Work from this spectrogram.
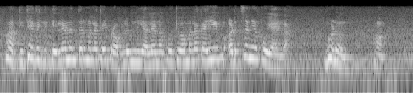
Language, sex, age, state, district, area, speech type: Marathi, female, 60+, Maharashtra, Wardha, urban, spontaneous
